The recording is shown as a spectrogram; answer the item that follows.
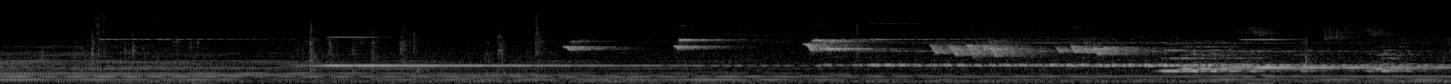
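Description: Wind orchestra playing the soft opening of a concert piece. Held low chords sound throughout, and a long sustained tone enters about three seconds in. From about halfway, short high phrases come in several times, the last ones the loudest.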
